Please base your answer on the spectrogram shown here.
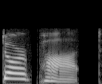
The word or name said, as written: Dorpat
